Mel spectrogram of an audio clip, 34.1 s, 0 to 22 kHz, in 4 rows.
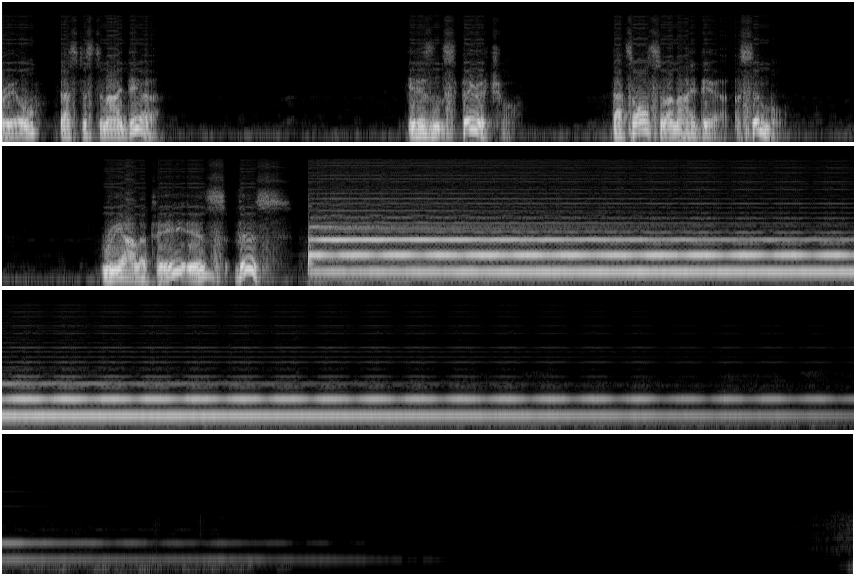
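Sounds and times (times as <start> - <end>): singing bowl ringing: 11.6 - 29.1.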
